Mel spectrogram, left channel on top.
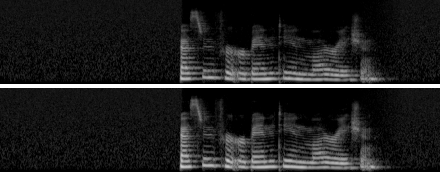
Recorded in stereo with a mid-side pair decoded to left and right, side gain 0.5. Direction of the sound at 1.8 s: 30° right.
